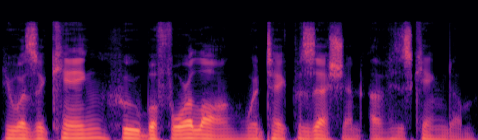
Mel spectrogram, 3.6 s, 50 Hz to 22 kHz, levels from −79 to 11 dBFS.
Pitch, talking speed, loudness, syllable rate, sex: 100 Hz, 215 wpm, -17 LUFS, 5.1 syllables/s, male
